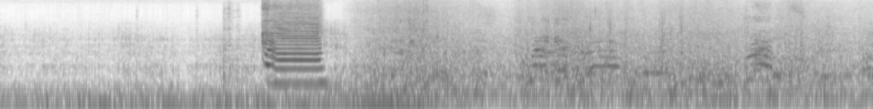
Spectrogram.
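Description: A single short, steady-pitched air-horn blast sounds about three seconds in, the start signal of a rowing race just after the starter's call. Shouting voices follow over a steady low hum.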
